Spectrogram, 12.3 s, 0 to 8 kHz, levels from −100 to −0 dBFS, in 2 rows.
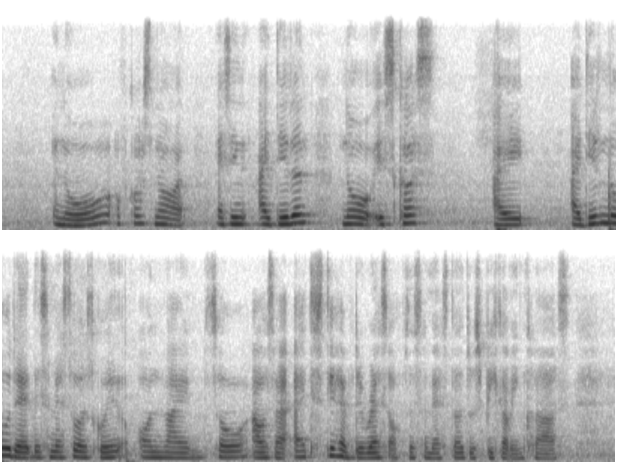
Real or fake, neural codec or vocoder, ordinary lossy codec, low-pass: real; none; none; 7.2 kHz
